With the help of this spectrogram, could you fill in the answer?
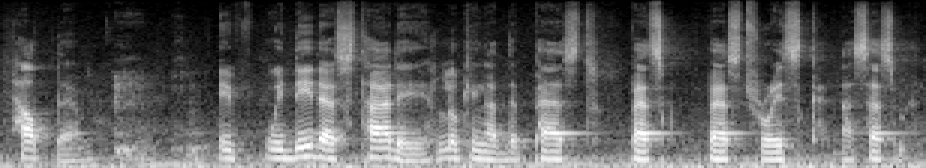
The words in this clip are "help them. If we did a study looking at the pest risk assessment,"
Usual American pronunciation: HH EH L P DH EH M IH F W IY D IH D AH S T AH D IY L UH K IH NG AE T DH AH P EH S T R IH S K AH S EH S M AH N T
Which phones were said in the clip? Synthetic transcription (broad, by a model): HH EH L P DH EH M IH F W IY D IH D AH S T AH D IY L UH K IH NG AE T DH AH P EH S T R IH S K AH S EH S M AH N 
